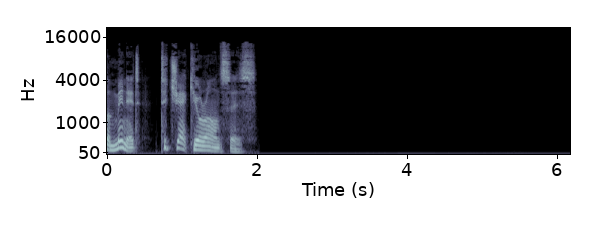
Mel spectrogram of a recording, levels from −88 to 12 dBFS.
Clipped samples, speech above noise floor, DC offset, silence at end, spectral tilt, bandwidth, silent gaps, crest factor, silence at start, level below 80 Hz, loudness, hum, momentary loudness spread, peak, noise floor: under 0.1%; over 71 dB; under 0.1%; 4.2 s; -4 dB/octave; 13.5 kHz; none; 20 dB; 0 s; -52 dBFS; -19 LUFS; none; 7 LU; -4 dBFS; under -90 dBFS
